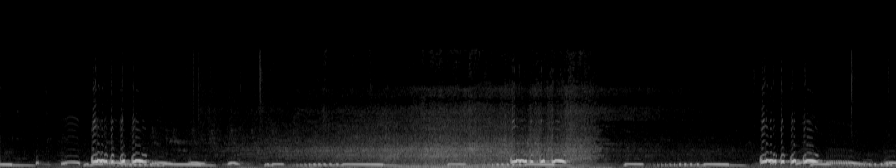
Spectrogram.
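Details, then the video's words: Zebra dove song recorded as master material for moulting local doves. Three bursts of fast trilled coos come about every four seconds. Softer overlapping coo phrases run between them, with a brief hiss midway. "Perkutut lokal gacor Suara Masteran Burung Perkutut Paling Ampuh"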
